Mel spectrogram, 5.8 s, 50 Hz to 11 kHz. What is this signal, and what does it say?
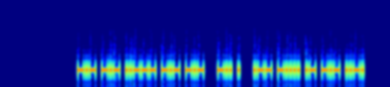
Morse code, heard as a keyed tone, about 40 wpm, 700 Hz. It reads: KK2KK DE W6AKF
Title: USA Callsign DE Callsign - 5 Characters - 40wpm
